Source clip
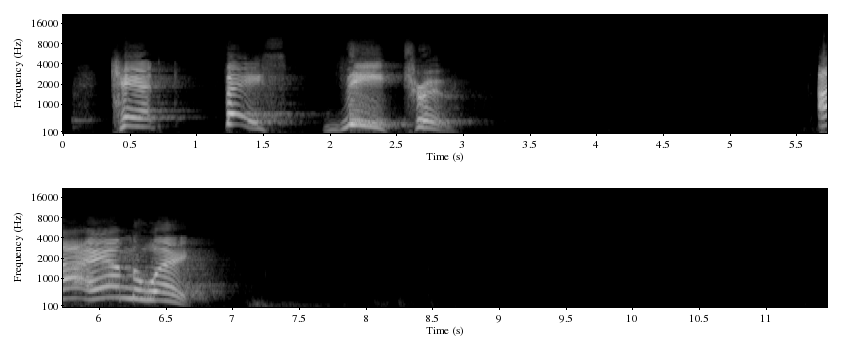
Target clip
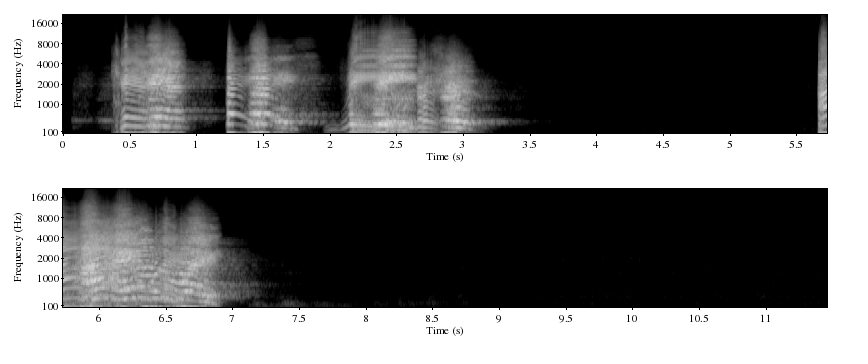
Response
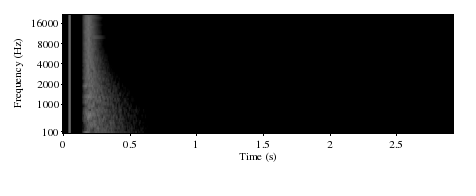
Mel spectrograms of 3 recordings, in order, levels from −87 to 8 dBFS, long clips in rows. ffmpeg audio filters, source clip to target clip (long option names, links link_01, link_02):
-filter_complex "[0:a]aeval=exprs='0.562*(cos(1*acos(clip(val(0)/0.562,-1,1)))-cos(1*PI/2))+0.0282*(cos(5*acos(clip(val(0)/0.562,-1,1)))-cos(5*PI/2))+0.141*(cos(6*acos(clip(val(0)/0.562,-1,1)))-cos(6*PI/2))+0.0631*(cos(7*acos(clip(val(0)/0.562,-1,1)))-cos(7*PI/2))+0.0355*(cos(8*acos(clip(val(0)/0.562,-1,1)))-cos(8*PI/2))':channel_layout=same[link_01];[1:a]atrim=start_sample=2205,afade=type=out:start_time=0.22:duration=0.01,atrim=end_sample=10143,asetrate=28224,aresample=44100[link_02];[link_01][link_02]afir=irnorm=-1:irlink=0,acontrast=20,volume=-1dB"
